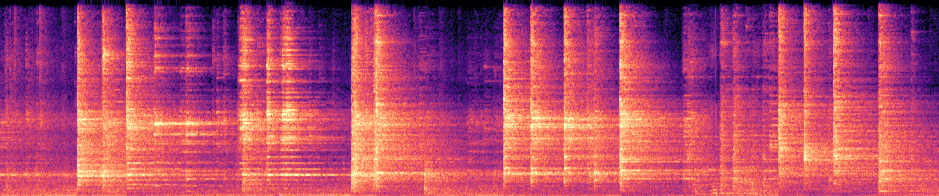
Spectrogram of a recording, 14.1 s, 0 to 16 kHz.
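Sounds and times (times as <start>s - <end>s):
metal scaffolding clanking: 0.0s - 14.0s.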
